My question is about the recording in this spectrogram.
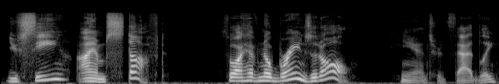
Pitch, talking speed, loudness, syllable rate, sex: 135 Hz, 180 wpm, -18 LUFS, 4.8 syllables/s, male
